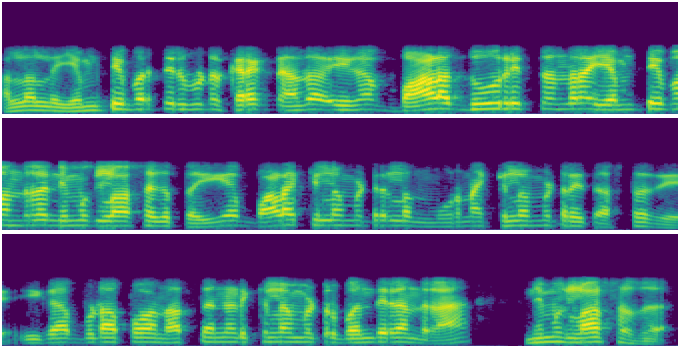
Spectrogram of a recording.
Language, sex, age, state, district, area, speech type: Kannada, male, 18-30, Karnataka, Koppal, rural, conversation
